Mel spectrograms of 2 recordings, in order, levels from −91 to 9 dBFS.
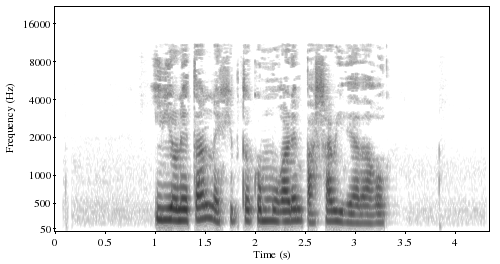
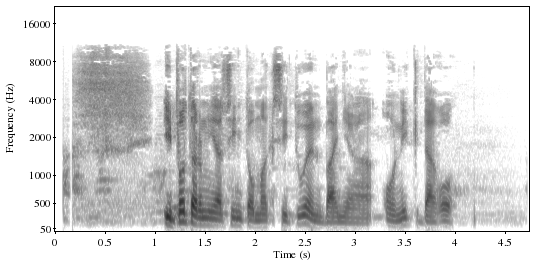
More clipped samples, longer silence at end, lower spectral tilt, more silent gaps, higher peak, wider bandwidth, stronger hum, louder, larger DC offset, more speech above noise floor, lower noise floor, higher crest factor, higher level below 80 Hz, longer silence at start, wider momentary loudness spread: neither; first, 1.05 s vs 0.8 s; first, -6.5 dB/octave vs -3 dB/octave; neither; about the same, -4 dBFS vs -2 dBFS; about the same, 11.5 kHz vs 11 kHz; neither; first, -21 LUFS vs -24 LUFS; neither; first, 48 dB vs 40 dB; first, -68 dBFS vs -63 dBFS; about the same, 18 dB vs 22 dB; about the same, -74 dBFS vs -74 dBFS; first, 1 s vs 0.1 s; second, 10 LU vs 14 LU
